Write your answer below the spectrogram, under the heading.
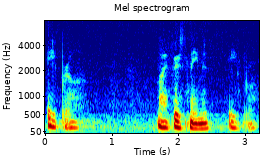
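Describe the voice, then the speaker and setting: An actress playing a deferential young secretary with a breathy, coaxing manner, in an old-time radio drama style. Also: female voice, low-pitched, fairly even intonation, slow, heavily acted. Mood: tender, coaxing. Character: solicitous young secretary coaxing her boss with soft devotion. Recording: thin, narrow-band vintage radio recording.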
